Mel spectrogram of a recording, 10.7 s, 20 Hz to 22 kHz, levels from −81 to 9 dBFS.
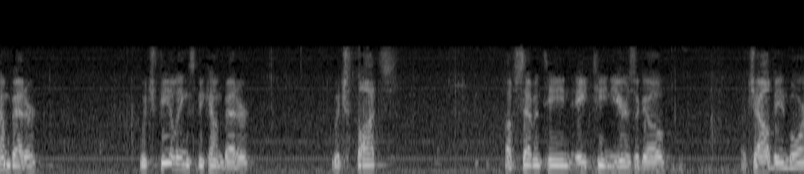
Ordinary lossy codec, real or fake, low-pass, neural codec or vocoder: MP3, 32 kbps; real; 7.2 kHz; none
